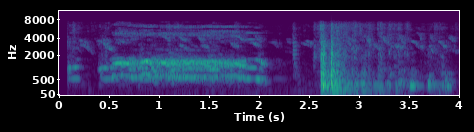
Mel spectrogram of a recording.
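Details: Leghorn rooster crowing: one long, hoarse, harmonic-rich call held for nearly two seconds, followed after a short pause by a burst of rustling, flapping-like noise.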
